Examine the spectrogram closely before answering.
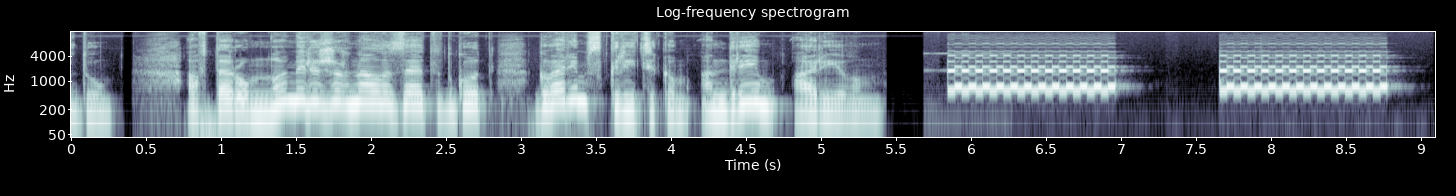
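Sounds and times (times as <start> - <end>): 
speech: 0.0 - 5.5
telephone electronic ring: 5.7 - 9.0.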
